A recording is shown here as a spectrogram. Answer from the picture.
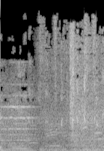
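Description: Basketball game court sound: music with steady held notes in the first second, then a basketball bouncing on the hardwood floor in sharp knocks during the second half.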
